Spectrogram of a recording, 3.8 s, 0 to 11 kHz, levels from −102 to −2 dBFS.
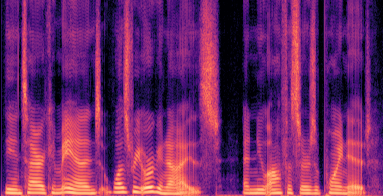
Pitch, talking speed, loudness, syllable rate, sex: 205 Hz, 140 wpm, -17 LUFS, 5.4 syllables/s, female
